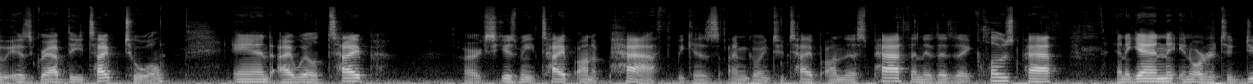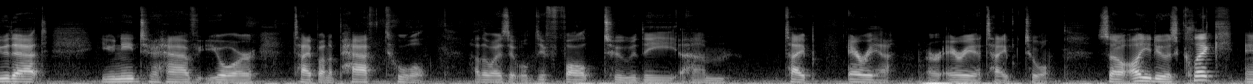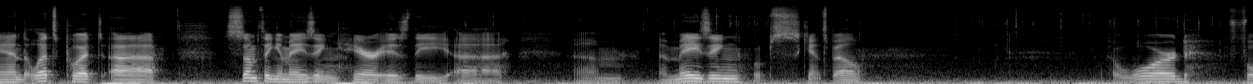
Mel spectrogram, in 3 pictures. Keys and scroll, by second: 29.6 shift+a, 31.3-37.5 typing.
